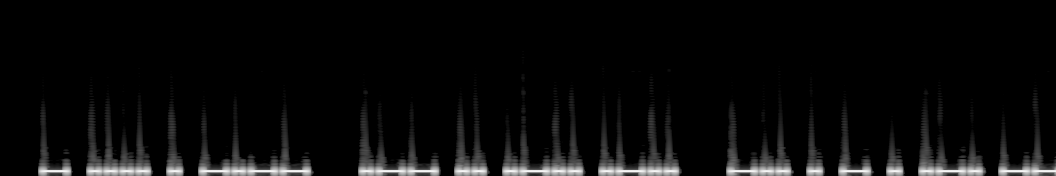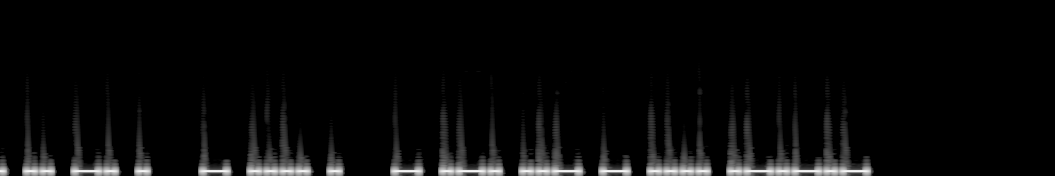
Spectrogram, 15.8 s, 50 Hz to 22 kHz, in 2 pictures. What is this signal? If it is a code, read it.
Morse code, heard as a keyed tone, about 20 wpm, 700 Hz. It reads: THEY WILL DETERMINE THE TRUTH.
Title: Sentences from Top 1000 Words - Review Part 4 - 20wpm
